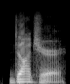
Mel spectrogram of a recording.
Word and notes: dodger: American English

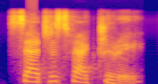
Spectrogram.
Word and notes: satisfactory: Indian

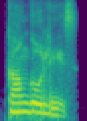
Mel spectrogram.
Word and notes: Congolese: Indian

